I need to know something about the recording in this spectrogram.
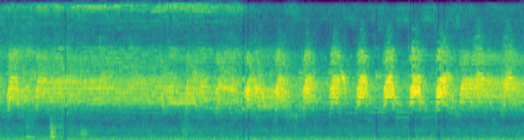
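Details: Distant chorus of cicadas in the Galsan Park forest in Seoul in summer. A high hissing drone dominates, with soft pulsing throbs at a steady rhythm emerging in the latter half.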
